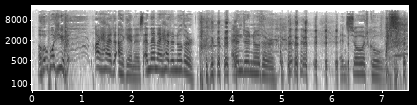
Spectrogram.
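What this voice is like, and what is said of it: Put-on Irish accent. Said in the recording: “we're doing Irish accents not Scottish accents ... It's Irish, all right.”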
